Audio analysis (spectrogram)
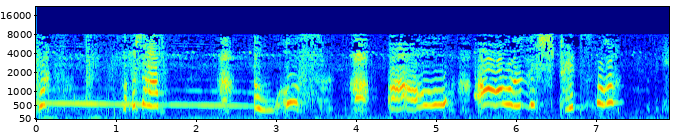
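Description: animal, wolf howling

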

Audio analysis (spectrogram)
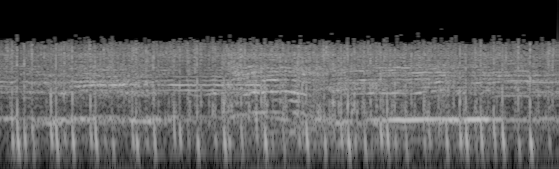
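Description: animal, horses galloping

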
